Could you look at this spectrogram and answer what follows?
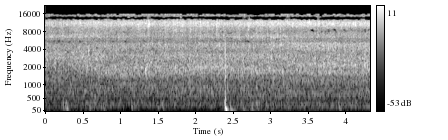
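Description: Stream water running steadily, with one sharp knock about two and a half seconds in.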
